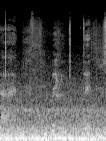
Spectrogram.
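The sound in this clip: A car driving along a road in Dornod, Mongolia, with a continuous low rumble of engine and road noise and people talking over it throughout.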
